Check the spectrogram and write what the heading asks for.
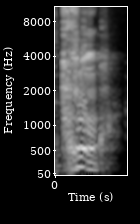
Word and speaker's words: Troyes: How do you pronounce T-R-O-Y-E-S? – Say it again. – T-R-O-Y-E-S. – Troyes. – I would guess they're a French team. So, Troyes. Okay, let's call them Troyes.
